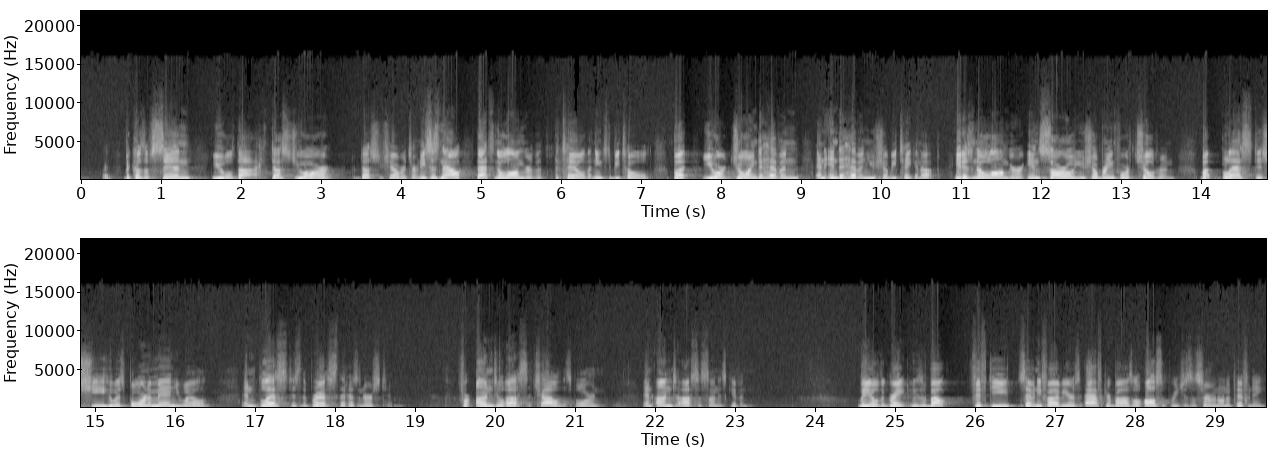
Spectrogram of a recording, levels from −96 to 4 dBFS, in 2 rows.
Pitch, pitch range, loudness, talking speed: 130 Hz, 110-150 Hz, -17 LUFS, 200 wpm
